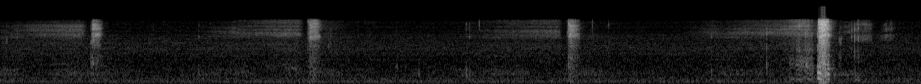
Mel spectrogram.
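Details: Four short, sharp sneezes from a kitten, the last the loudest, separated by quiet breathing; described as kitten sneeze and cough; sneezing.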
